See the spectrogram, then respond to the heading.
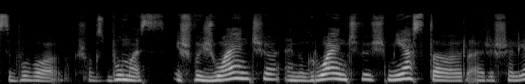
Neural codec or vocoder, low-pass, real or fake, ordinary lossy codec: none; 14.4 kHz; real; MP3, 48 kbps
